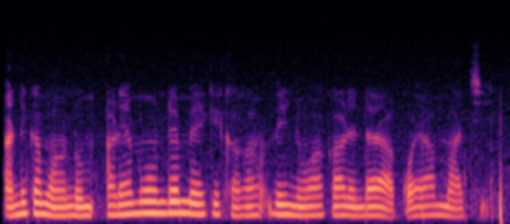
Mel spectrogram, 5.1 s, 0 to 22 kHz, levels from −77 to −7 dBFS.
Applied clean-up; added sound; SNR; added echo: none; none; none; none.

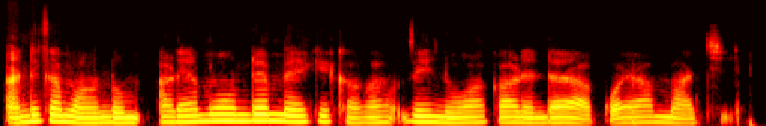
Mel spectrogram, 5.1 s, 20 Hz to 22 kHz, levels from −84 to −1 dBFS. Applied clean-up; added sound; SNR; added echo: neural mask model DeepFilterNet 3.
